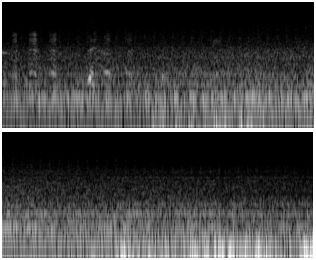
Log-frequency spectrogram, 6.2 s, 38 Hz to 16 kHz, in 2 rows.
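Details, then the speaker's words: 300bhp garage-find car not run for 14 years, first start: rough uneven idle with lumpy pulses and occasional stumbles; sounds like a plug misfire or a cylinder down, suspected, not confirmed. "that's like a plug Miss though is it I don't is it missing much that's Miss that's that's like a plug that's a cylinder D no I think that's the cylinder down it"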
